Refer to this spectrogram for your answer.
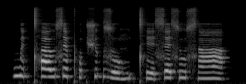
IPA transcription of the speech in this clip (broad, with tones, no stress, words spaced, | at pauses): wɪ˦ʔtʰa˦ʊ̯sɛ˦˨pʰʊ˦ʔ ʃʊ˦ʔ zo˨ŋɪ˦ʔtʰe˨ sʰɛ˦˨su˦˨ sʰã˦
